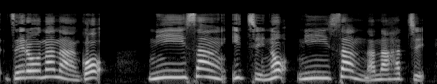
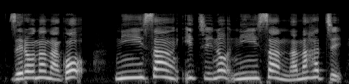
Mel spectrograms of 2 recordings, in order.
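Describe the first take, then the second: First: Slow dictation. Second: Number read out again, slowly. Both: Shown as a demonstration. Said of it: "電話番号は".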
